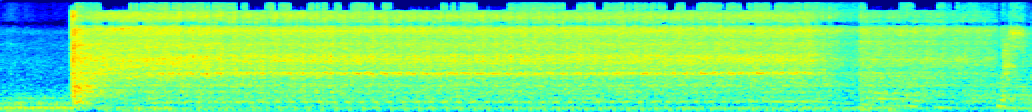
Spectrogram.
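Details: Discarded snow blower cranked on electric start (pull cord broken) for about five seconds, spinning steadily without catching; has spark, so owner rules out plug and coil and suspects the carburetor; cranks but won't start.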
